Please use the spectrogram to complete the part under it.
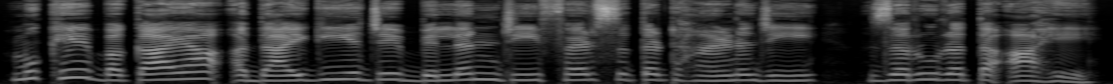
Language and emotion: Sindhi, neutral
